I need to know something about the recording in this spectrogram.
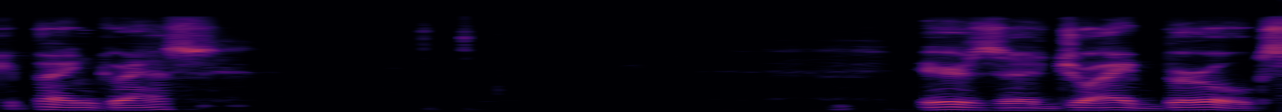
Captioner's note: mouse clicking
